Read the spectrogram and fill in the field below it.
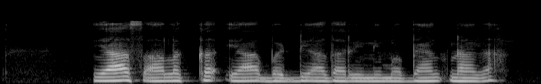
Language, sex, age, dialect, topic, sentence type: Kannada, male, 25-30, Northeastern, banking, question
